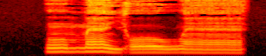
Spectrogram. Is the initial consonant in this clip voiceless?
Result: no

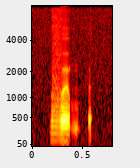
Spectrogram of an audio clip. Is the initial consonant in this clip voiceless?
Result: no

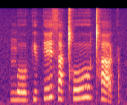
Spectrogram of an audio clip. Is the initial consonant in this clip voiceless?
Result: no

